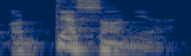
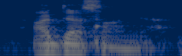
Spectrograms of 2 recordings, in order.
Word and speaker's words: Adesanya: And at a certain point in interviewing and working with Israel Adesanya, Ariel Helwani discovered that the actual way to pronounce Israel Adesanya's name is, in fact, Israel ya. Like he's going to diss on you, you know, like Israel Adesanya. Adesanya.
